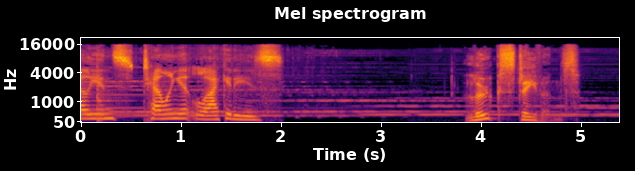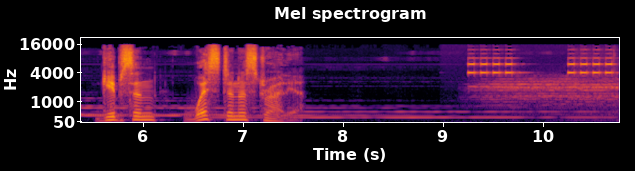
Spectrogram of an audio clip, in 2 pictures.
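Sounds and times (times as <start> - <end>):
speech: 0.0 - 2.1, 3.9 - 7.7
alarm clock with rapid high electronic beeps: 9.3 - 10.7.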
